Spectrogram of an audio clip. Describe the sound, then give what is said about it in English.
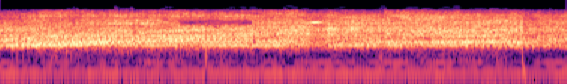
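Helicopters flying overhead, making another pass as New York State troopers and police storm a prison, make a loud, steady roar with a constant low hum beneath, unbroken for the whole stretch and with no voices over it. “Can you hear the helicopters making another pass?”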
